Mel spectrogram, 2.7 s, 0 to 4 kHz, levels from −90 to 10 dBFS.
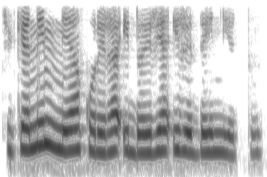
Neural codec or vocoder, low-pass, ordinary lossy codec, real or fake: none; 3.6 kHz; none; real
